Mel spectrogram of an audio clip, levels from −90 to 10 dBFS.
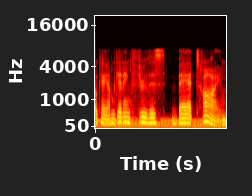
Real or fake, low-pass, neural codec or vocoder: real; 7.2 kHz; none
